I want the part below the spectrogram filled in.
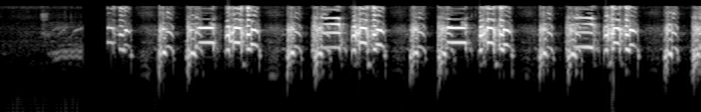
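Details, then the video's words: Grey francolin (teetar) calling: a rapid series of loud, harsh, clustered notes repeated about every quarter second, broadband and high-pitched, after a brief faint note at the start. "teeter bird sound;francolin bird awaaz"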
